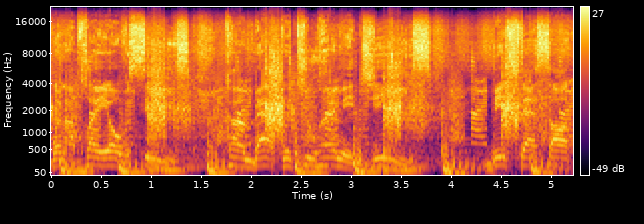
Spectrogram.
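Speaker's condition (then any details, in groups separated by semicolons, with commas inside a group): No condition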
